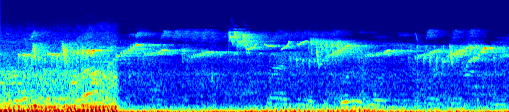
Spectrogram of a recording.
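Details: In Cambodia, a shy Oriental magpie-robin (Copsychus saularis), an Old World flycatcher, sings a run of varied, clear whistled phrases, some rising and some falling, over steady low rumbling background noise with a louder noisy burst at the start.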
